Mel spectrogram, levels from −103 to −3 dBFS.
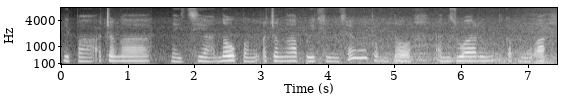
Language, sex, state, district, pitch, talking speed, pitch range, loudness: Mizo, female, Mizoram, Aizawl, 215 Hz, 115 wpm, 200-225 Hz, -19 LUFS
